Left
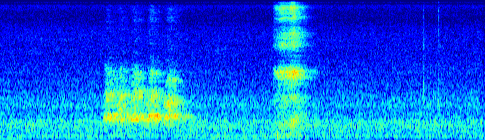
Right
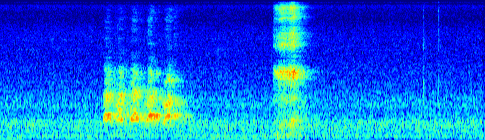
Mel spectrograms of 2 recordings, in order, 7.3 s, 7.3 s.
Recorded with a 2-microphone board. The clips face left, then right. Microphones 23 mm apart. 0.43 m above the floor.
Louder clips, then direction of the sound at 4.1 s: Right 4 dB; 20° right (ahead or behind).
